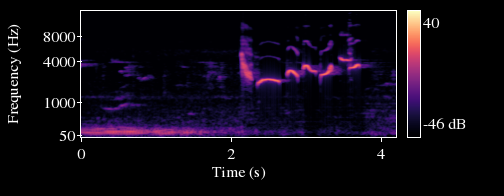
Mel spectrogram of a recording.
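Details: Oriental magpie-robin singing to spur a lazy bird: after low rumbling noise, a sharp downward note leads into a short series of clear, looping whistles, some rising, some falling.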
